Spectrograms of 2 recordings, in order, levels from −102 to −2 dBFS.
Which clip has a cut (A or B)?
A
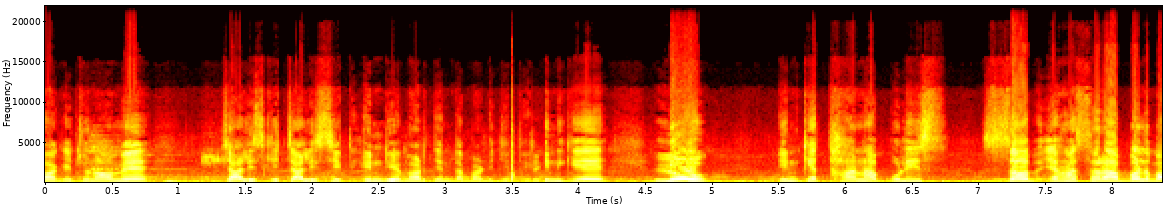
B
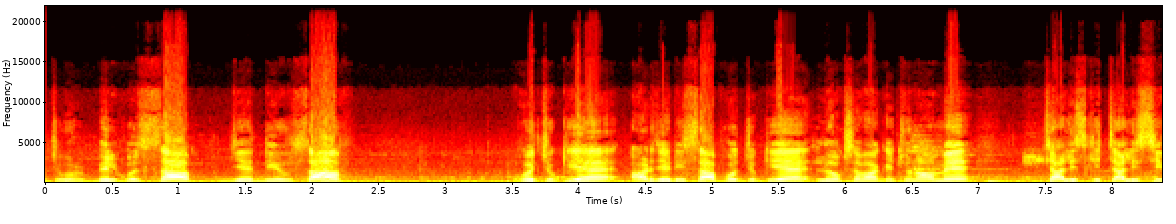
A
